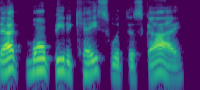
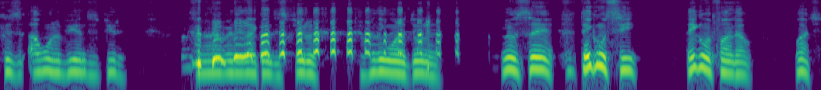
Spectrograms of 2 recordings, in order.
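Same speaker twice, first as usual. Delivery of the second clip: mock jumpy, rushed nervous talk, swooping pitch. Doing an impression of Boots after others ask for it: imitating Boots talking quietly, nervously. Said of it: "That's the way he talk".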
